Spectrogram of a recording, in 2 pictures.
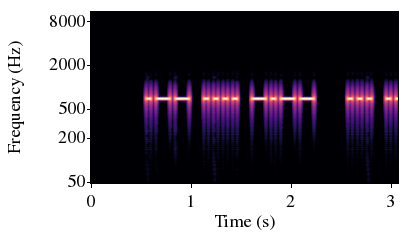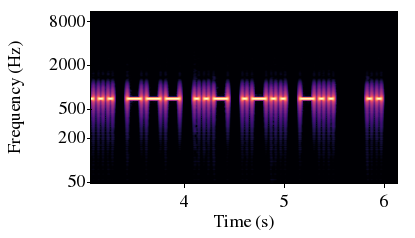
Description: Morse code, heard as a keyed tone, about 25 wpm, 700 Hz. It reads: WHY SHOULD I
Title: Sentences from Top 1000 Words - Review Part 1 - 25wpm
